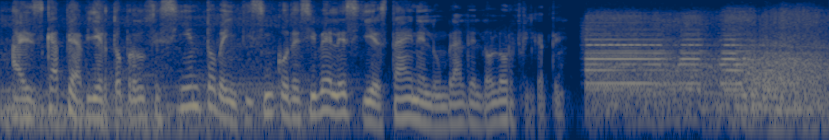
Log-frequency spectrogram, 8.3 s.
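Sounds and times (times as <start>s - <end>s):
speech: 0.2s - 5.8s
car horn honking: 5.8s - 8.0s.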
